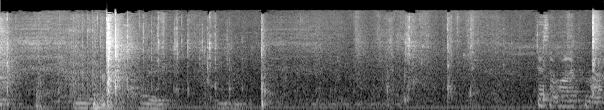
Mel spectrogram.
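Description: A few sharp clicks and handling noises as a small pack of trading cards is worked open by hand, the loudest click about a second in. Faint murmured voices and a steady low hum sit underneath.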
